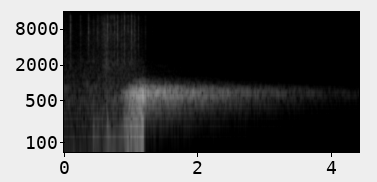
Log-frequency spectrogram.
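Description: Logo-animation sound effect: a quick run of sharp ticks, then about a second in a single ringing tone that swells and fades away over about two seconds.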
